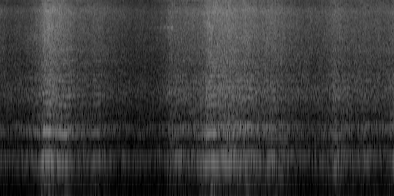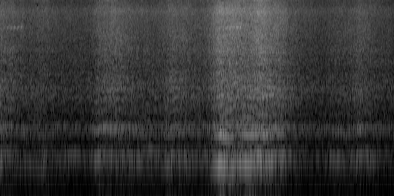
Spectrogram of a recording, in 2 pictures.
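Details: Honey bee swarm being hived: a dense, steady droning buzz with a low hum and a brighter overtone, swelling into louder surges about every two to three seconds as bees pass close.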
